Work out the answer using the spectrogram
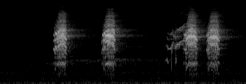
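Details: Rainbow lorikeet, wild, in trees, four harsh broadband screeches in two pairs, the first pair well spaced, the second close together, over a quiet background.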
